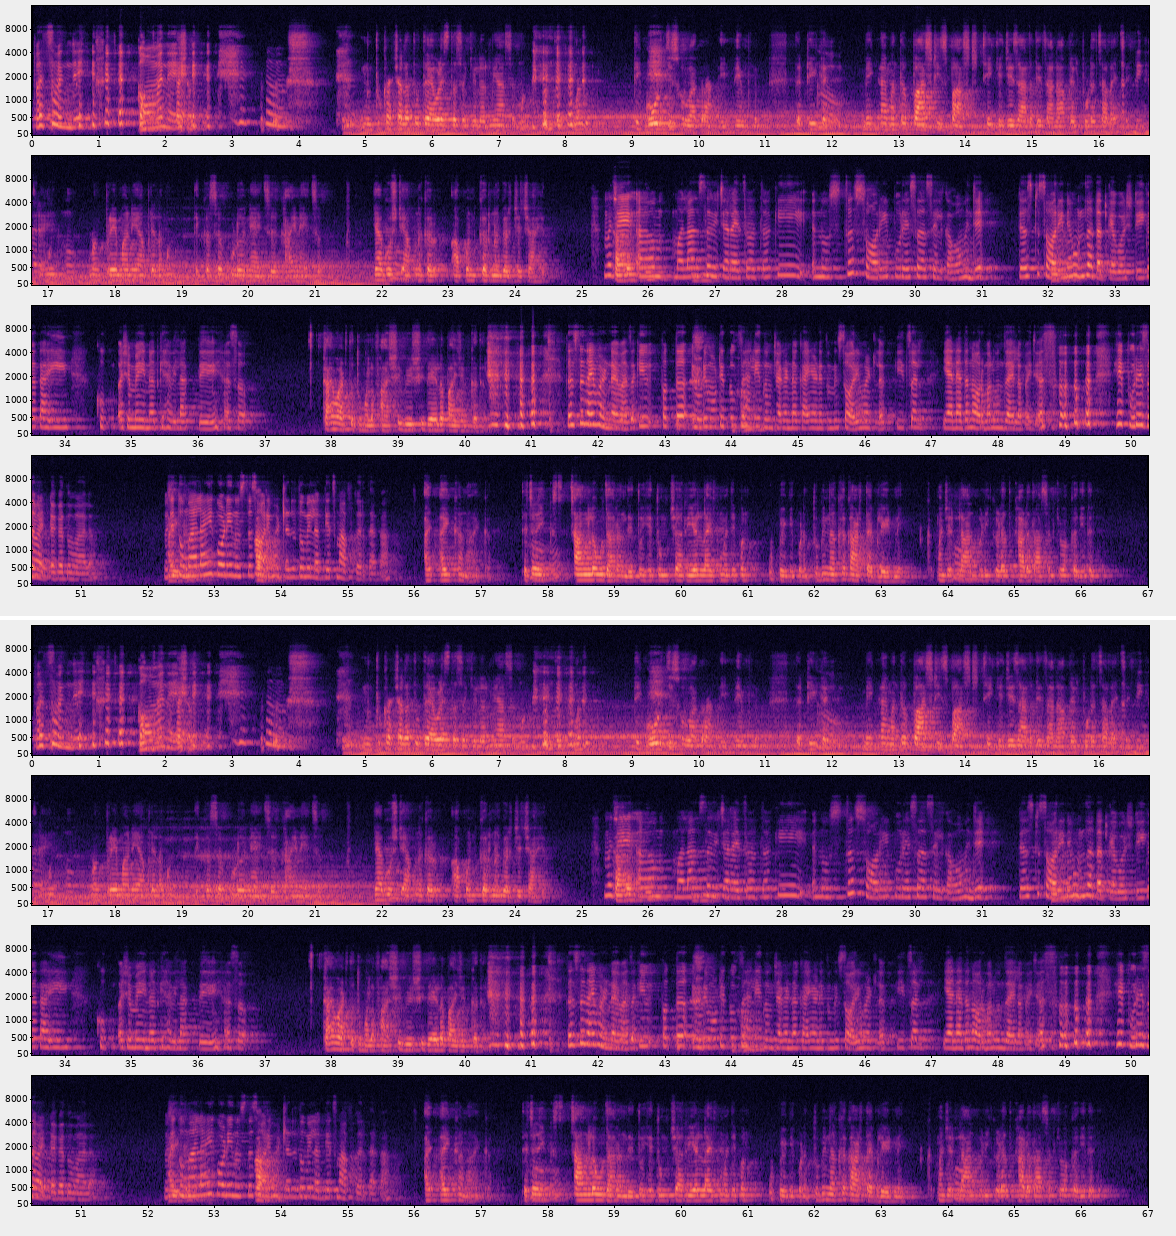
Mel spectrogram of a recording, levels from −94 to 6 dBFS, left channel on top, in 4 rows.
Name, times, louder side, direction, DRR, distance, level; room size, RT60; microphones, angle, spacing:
voice 1, 0.0-3.2 3.5-3.8 4.6-4.9 7.5-8.1 9.2-9.6 11.8-12.2 16.3-17.5 22.1-22.4 25.1-31.0 31.6-36.7 40.3-46.9 47.2-51.2 52.2-55.6 57.7-58.2 64.1-64.5, left 2 dB, 90° left, 6 dB, 2.5 m, -27 dB
voice 2, 3.6-4.2 4.6-8.3 9.0-12.0 12.4-16.5 16.9-17.1 17.6-18.9 19.2-21.1 21.9-24.4 25.5-26.1 26.6-27.0 32.0-32.2 37.9-40.4 43.4-43.6 44.1-44.3 52.3-52.7 53.6-53.8 56.1-57.0 57.6-58.0 58.3-61.0 61.5-63.4 63.8-66.2, left 1 dB, 40° left, 5 dB, 3.6 m, -24 dB
sound 1, 4.7-22.1, right 1 dB, 50° right, 2.0 m, -31 dB
28.0 x 20.5 x 7.6 m, 0.74 s
head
